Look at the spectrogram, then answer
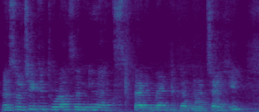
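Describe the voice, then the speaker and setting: Lively intonation marks the high-pitched voice of a woman. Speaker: vlogger. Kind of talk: casual vlog talk. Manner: not speaking loudly.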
